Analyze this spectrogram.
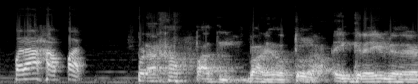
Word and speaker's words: Prajapati: Por eso hacían eso, sí, Prayapati con J, Prayapati, quiere decir padre de la humanidad Con en J. la India. Vale. Sí, Prajapati se escribe, Prajapati.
